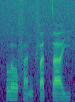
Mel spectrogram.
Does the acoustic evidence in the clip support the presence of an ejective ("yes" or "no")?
no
